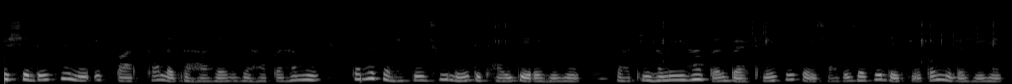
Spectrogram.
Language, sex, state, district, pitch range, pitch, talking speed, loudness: Hindi, female, Bihar, Kishanganj, 150-210 Hz, 170 Hz, 200 wpm, -39 LUFS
